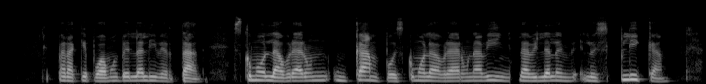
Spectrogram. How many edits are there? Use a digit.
2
